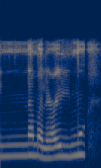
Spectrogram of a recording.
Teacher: علم جو عین ہے اس کو حلق سے نکالنا ہے ، علم نہیں کہنا، الف کی ساؤنڈ نہیں دینی، انما العلم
